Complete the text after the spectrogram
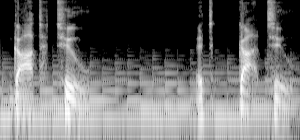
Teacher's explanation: You don't say the t twice.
